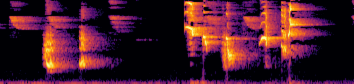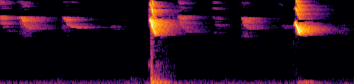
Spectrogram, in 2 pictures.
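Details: Asian glossy starling, a greenish black bird, making a varied run of high chirps, twittering notes and buzzy clustered squeaks, then two isolated sharp whistled calls about two seconds apart.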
